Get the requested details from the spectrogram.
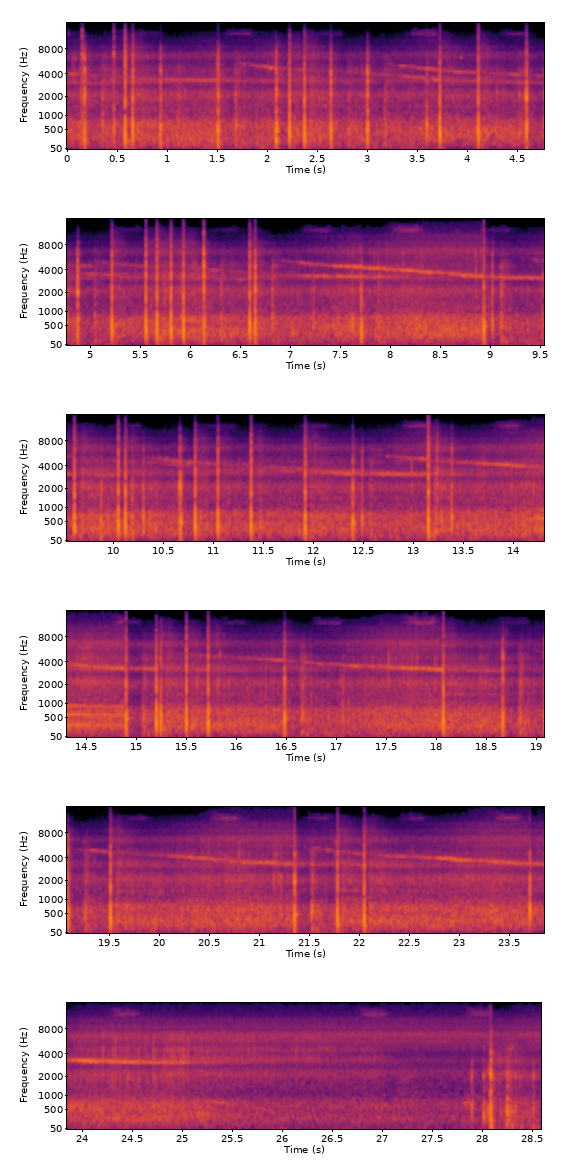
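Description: Fireworks bang and pop in quick succession some distance away.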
